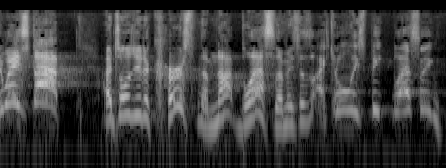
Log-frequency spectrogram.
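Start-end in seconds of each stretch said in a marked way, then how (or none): 0.0-2.9 high shouted interruption, easing off; alarmed protest. Acted. Balak interrupts Balaam in protest. 3.1-4.4 high, small put-on voice; helpless Balaam. Balaam's helpless reply to Balak.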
